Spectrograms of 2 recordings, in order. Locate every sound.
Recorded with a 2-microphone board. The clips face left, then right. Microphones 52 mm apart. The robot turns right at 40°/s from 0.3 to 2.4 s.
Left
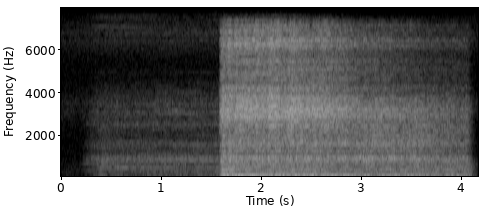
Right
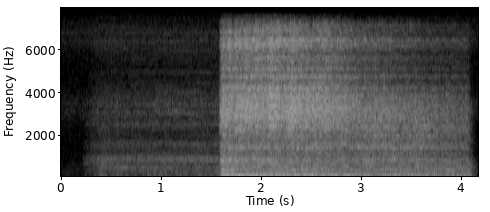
1.6 s an explosion: 5° right, 3 m; by 4.1 s 25° left, 3 m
